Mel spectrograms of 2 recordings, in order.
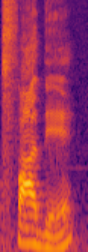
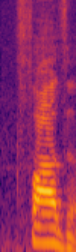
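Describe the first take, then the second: First: The final vowel is a full, open vowel. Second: The final vowel is a short, weak schwa. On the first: The speaker calls it wrong. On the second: The speaker calls it right.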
